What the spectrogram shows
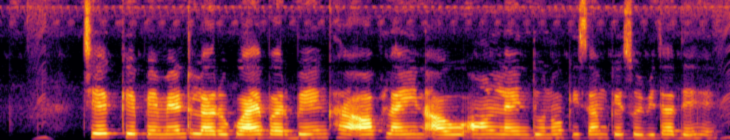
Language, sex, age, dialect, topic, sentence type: Chhattisgarhi, female, 18-24, Eastern, banking, statement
